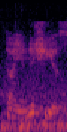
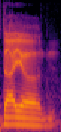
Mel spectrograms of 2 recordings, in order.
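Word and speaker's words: Dionysius: Temple of I forgot the pronunciation of this again. What is it? Dionicius. Dionicius. I really thought it was Dion.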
